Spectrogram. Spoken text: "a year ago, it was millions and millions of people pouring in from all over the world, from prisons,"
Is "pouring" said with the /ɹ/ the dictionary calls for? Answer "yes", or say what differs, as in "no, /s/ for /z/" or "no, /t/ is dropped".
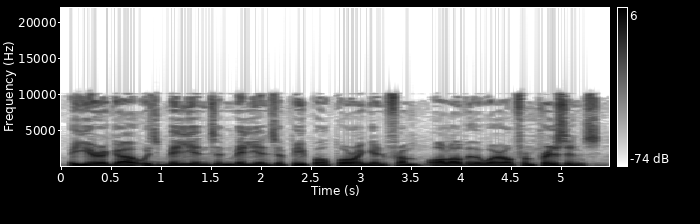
yes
